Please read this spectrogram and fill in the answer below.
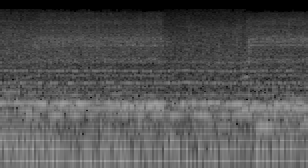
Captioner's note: <i> train whistle blowing</i>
